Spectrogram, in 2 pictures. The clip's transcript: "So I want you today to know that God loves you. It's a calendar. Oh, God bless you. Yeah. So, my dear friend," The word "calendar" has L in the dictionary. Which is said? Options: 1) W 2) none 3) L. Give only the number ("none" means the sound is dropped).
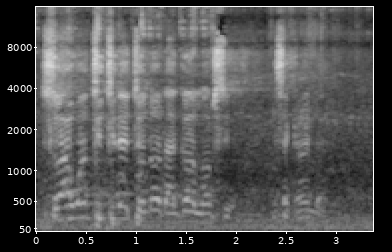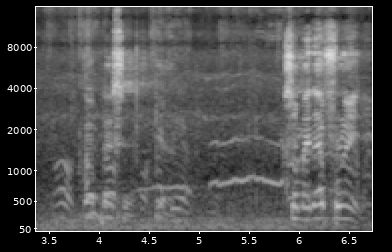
2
